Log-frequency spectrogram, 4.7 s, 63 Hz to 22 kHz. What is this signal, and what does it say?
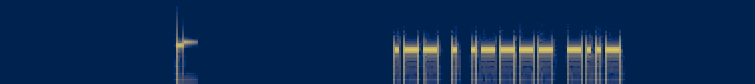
Morse code, heard as a keyed tone, about 40 wpm, 690 Hz. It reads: WE1X
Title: USA Call Signs 40wpm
